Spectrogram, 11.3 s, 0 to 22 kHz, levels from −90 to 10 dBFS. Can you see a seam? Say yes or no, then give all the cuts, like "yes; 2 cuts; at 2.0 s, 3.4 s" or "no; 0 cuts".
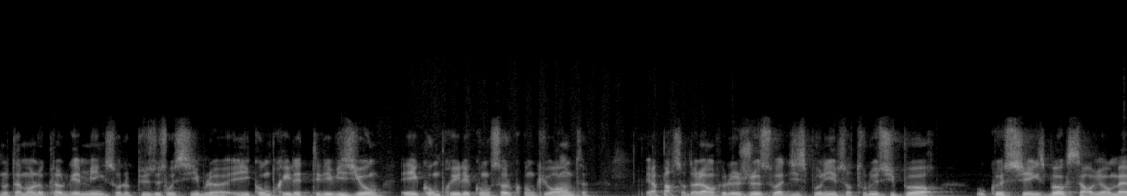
yes; 4 cuts; at 1.6 s, 2.9 s, 3.9 s, 7.2 s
